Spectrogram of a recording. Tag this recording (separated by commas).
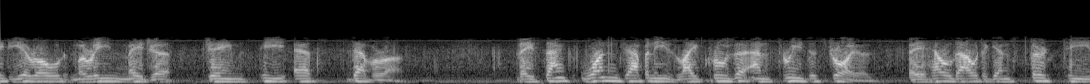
Radio, Speech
